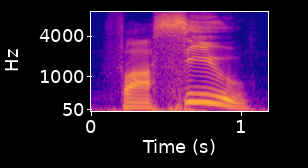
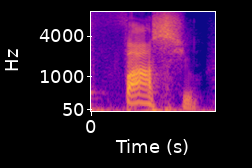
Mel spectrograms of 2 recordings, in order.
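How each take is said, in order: First: The stress is on the last syllable. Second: The stress is on the first syllable. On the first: The speaker calls it wrong. "Tô chamando do jeito que ela veio" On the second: The speaker calls it right.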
